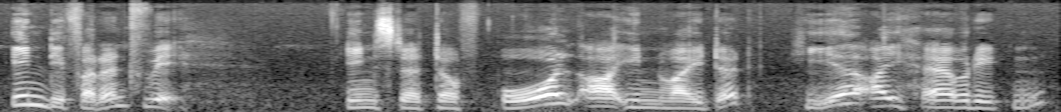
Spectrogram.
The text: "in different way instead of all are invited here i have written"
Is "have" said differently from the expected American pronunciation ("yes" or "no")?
no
